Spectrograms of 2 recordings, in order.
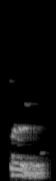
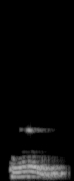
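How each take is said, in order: First: The vowel is short and clipped. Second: The vowel is held long and extended. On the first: "earlier one was poo" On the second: "it is U and an overline above U"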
